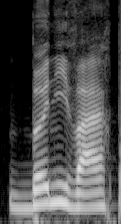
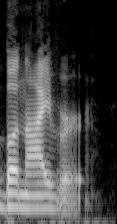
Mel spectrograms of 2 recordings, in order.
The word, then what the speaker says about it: Bon Iver: Puis ça se prononce Bon Hiver, pas Bon Iver.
